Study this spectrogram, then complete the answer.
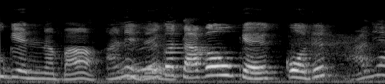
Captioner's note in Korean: ㅋㅋㅋㅋㅋㅋㅋㅋㅋㅋ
